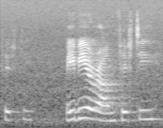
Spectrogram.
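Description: Casual: woman interpreter, slow hesitant replies, a bit high, roomy echo w faint hum. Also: fairly even intonation. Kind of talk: casual chat, switching between English and Chinese. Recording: echoey room with faint noise.

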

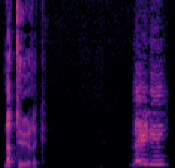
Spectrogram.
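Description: An actor playing a dissatisfied defendant in a radio play, formal, assertive and politely cutting. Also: male voice, extremely high pitch, huge pitch swings, slow pace, heavily acted. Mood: coolly polite.

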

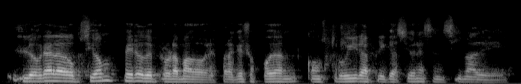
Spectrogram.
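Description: A man in his thirties, a guest developer, explaining at length on a video call from home with many restarts and pauses. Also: medium pitch, gravelly, a little mellow. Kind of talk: casual video call interview. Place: home room with window. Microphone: earphone headset on video call.

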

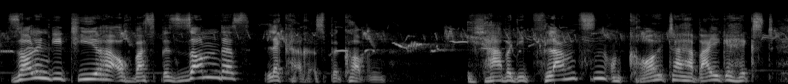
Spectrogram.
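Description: A woman playing a bossy old witch aunt in a children's game, theatrical and self-important, with deliberate delivery. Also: on the low side, background noise. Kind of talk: scripted children's game character acting. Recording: clear birdsong behind the voice.

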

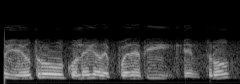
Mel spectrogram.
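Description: A man's voice: fairly high pitch, little pitch movement, moderate pace. A courteous man with a Puerto Rican accent running a check-in net as controller over two-way radio. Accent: Puerto Rican Spanish. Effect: two-way radio transmission. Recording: muffled ham radio transmission with clear static.

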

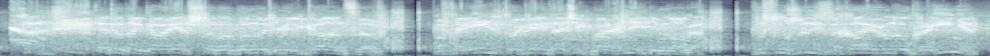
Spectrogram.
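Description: An actor playing a wary Russian soldier on patrol in military video game voice lines. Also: male voice, high voice, fast talker, distant mic, over loud music, natural voice, rough recording.

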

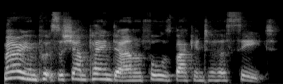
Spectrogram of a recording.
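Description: A woman's voice: mid-range voice, brisk, a bit bright. A woman reading out scene headings and stage directions in a script read-through over a video call.

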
